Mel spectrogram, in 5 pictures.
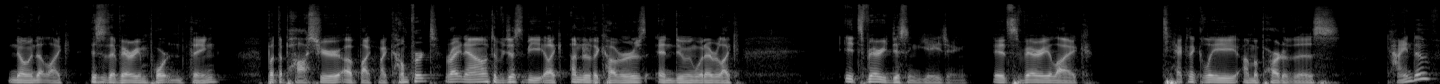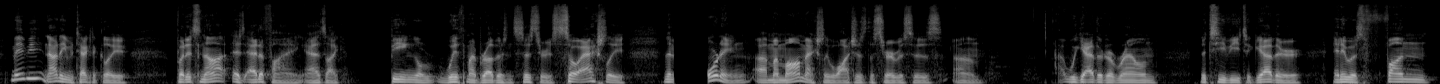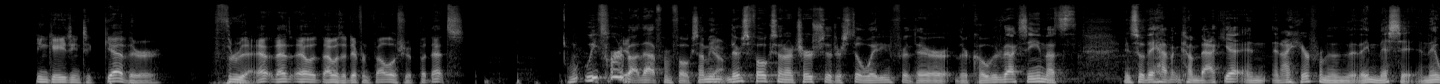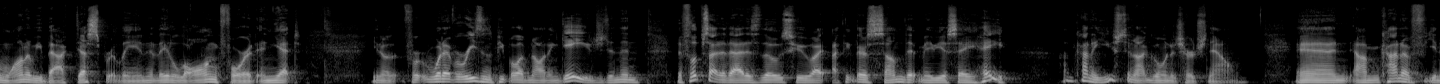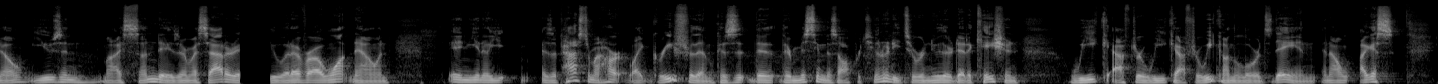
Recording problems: audio cutting out; at 21 s and at 1:00

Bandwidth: 17.5 kHz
